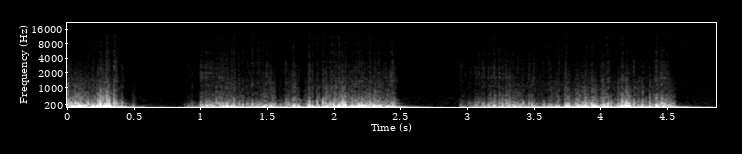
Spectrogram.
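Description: Fingertips and short nails scratch and rub across the hollow metal mesh grille of a condenser microphone. The result is a deep, muffled rumbling scrape with a steady low hum underneath, coming in long bursts separated by brief dips, with almost all of the sound sitting in the low range.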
